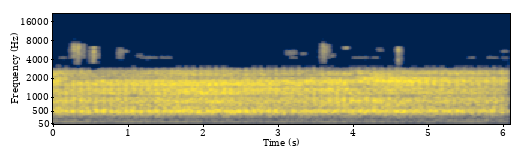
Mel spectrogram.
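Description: Pulsed radar interference received on an HF amateur radio transceiver in LSB on the 40 m band: a steady, rapid pulsing noise that stays the same as the dial is tuned down the band. The uploader takes it for the Soviet Duga-3 over-the-horizon radar, the "Russian Woodpecker".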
